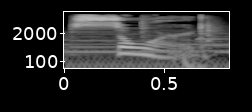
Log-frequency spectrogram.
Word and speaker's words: sword: Make sure you do not pronounce the W here. It is simply sword, like the knight held a heavy sword.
